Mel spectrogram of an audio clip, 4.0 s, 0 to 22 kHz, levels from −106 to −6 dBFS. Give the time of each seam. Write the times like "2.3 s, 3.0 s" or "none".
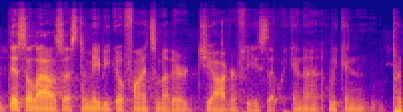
none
